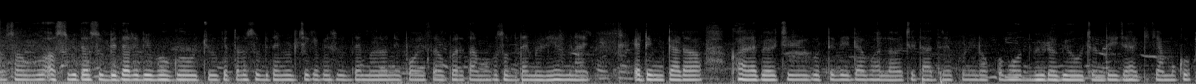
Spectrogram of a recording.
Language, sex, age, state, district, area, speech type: Odia, female, 18-30, Odisha, Kendrapara, urban, spontaneous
